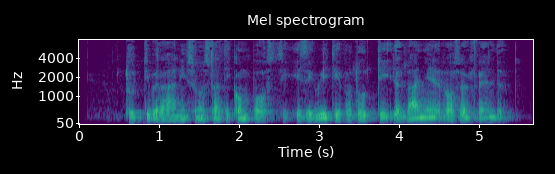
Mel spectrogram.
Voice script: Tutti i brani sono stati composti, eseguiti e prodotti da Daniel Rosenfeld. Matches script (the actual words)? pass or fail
pass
